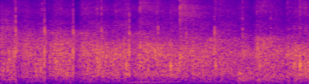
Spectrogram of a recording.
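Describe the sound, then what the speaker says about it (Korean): Steady clapping from an audience at a tourism association general assembly award presentation in Ansan, a moderate, even wash of hands that carries on without pause. "큰 박수 부탁드리겠습니다"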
